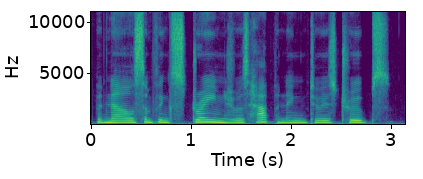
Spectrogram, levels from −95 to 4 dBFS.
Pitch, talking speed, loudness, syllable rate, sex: 190 Hz, 170 wpm, -17 LUFS, 4.8 syllables/s, female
